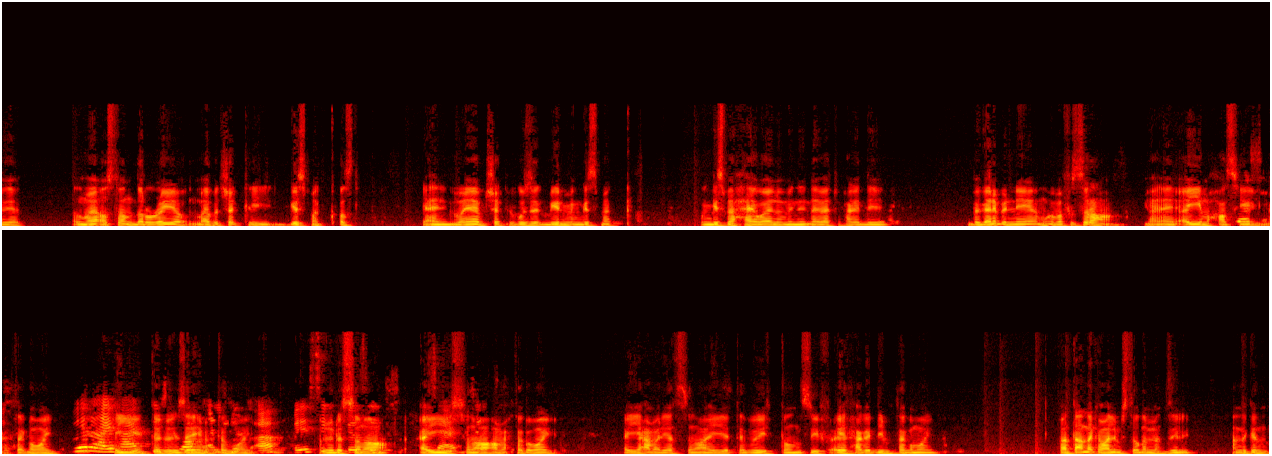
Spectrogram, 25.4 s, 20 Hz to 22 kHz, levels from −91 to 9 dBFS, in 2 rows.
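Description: Echo leak appears from 5.02 to 6.69 s: a faint delayed copy of the speech, about 400 ms behind and roughly 25 dB down, trails the talker. The far end was likely on a loudspeaker whose echo canceller let part of its microphone pickup escape and sent it back. A brief return follows at 8.85 to 8.99 s with the same delay. From 11.22 to 22.29 s the leak becomes a long stretch, about 410 ms late and only about 15 dB below the speech.

Speech suppressed in double talk comes first at 6.34 to 6.39 s, a quick dip of up to about 15 dB lasting around 50 ms, while the leaked echo overlaps the talker. Unable to tell the local talker from the loudspeaker return, the canceller likely turned everything down. From 12.24 to 17.57 s this happens again, with the speech ducking at worst around 30 dB, adding up to roughly a second of lost level.

Background gated by the echo canceller follows at 22.29 to 22.47 s, right as the long echo stops. 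The room tone drops about 7 dB for around 200 ms because the canceller clamped the microphone while the loudspeaker was active, and the ambience returns once it releases.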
